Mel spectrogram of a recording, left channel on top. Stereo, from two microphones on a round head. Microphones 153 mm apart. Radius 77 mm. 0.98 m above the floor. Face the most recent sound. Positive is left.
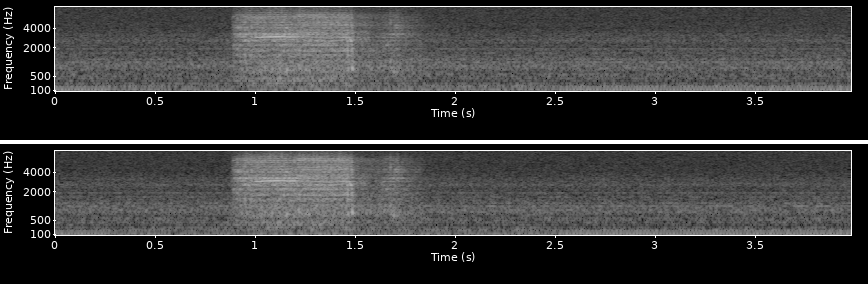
turn(degrees=-15)  # may be behind; listen again after turning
